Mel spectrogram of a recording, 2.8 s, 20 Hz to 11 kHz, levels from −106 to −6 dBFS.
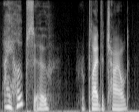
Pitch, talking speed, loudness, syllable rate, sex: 140 Hz, 130 wpm, -22 LUFS, 3.7 syllables/s, male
